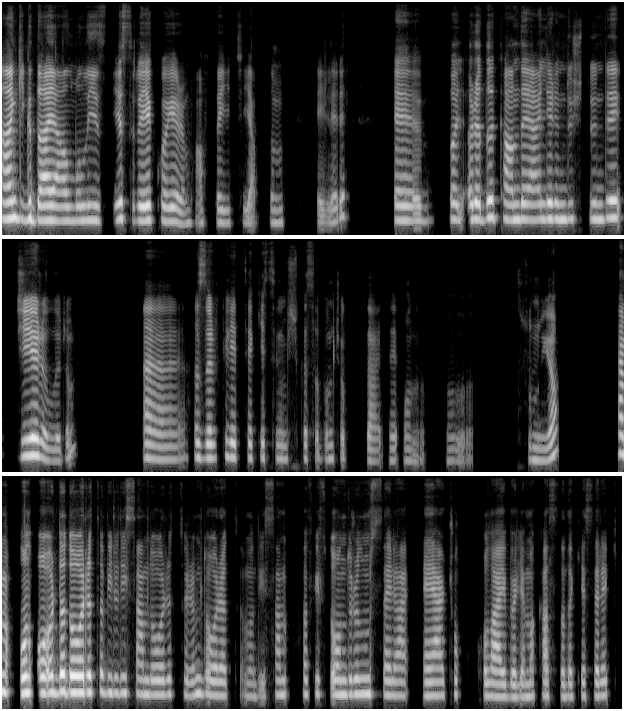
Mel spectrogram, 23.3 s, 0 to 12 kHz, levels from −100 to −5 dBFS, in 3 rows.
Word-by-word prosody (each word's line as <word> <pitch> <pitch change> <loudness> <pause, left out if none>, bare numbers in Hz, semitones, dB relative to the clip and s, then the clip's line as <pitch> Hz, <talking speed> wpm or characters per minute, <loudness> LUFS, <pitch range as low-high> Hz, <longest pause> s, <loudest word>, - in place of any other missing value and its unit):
hangi 240 -1 +5
gıdayı 215 -2 +5
almalıyız 210 +1 -3
diye 240 +2 +1
sıraya 215 -2 +1
koyarım, 200 -5 -5
hafta 185 0 -17
içi 180 0 -13
yaptığım 185 0 -16 0.4
şeyleri. 190 - -13 0.6
Eee, 215 -1 -3 0.3
böyle, 230 -1 -4
arada 235 +3 +2
kan 230 -3 -2
değerlerim 230 0 -1
düştüğünde, 235 +1 -2 0.2
ciğer 240 +1 +6
alırım. 180 - -10 0.8
Eee, 190 -1 -8
hazır, 205 -1 -4
fileto 210 -2 -7
kesilmiş, 200 -2 -16
kasabım 195 0 -18
çok 195 - -19 0.2
güzel, 165 -2 -16 0.3
onu, 170 0 -21 0.4
ııı, 170 0 -22 0.8
sunuyor. 180 +7 -8 0.7
Hem 260 -2 +3
on 235 +1 +9
orada 245 +2 +7
doğratabildiysem 240 -2 +5
doğratırım, 210 0 -5
doğratamadıysam, 200 0 -8 0.2
hafif 220 0 -12
dondurulmuşsa 220 0 -2
ere 200 -1 -6 0.2
eğer 200 +1 -3
çok 210 +1 -13 0.3
kolay, 185 -1 -2
böyle, 180 0 -5
makasla 185 0 -9
da 180 - -7
keserek, 195 +2 -9
210 Hz, 115 wpm, -25 LUFS, 195-230 Hz, 0.8 s, on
